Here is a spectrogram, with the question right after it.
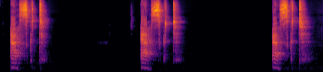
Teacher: It's a voiceless sound, so you need to say it with a T.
